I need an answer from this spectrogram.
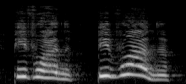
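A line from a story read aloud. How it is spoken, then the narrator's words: Calling across a garden. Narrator (French): criait Violette à son frère d'un bout à l'autre du jardin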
